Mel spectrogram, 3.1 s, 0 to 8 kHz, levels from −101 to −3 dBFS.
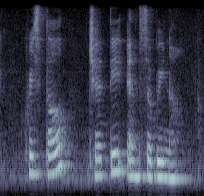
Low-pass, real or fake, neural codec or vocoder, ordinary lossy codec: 7.2 kHz; real; none; none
